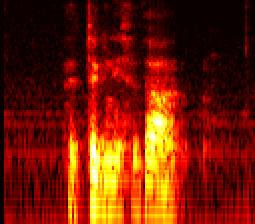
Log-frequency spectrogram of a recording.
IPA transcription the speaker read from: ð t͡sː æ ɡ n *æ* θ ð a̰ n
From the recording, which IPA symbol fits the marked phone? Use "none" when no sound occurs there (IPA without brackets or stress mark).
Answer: i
